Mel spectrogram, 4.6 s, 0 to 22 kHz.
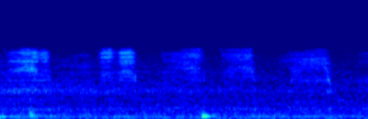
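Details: At night at the nest on March 24, 2016, an owl arrives carrying a gopher. Rough, noisy hisses come in uneven bursts about every second, with a soft thump midway and constant background hum.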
